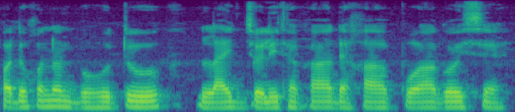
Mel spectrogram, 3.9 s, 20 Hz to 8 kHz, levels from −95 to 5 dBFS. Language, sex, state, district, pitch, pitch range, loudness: Assamese, male, Assam, Sonitpur, 105 Hz, 100-110 Hz, -16 LUFS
